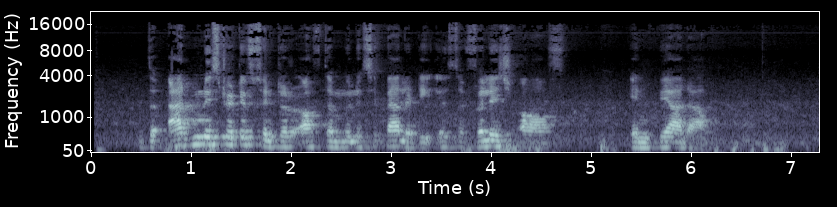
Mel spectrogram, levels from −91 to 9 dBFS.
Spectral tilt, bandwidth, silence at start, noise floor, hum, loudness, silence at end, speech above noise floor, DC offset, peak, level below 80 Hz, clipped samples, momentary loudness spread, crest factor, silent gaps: -5 dB/octave; 16.5 kHz; 0.05 s; -42 dBFS; none; -20 LUFS; 0.35 s; 23 dB; under 0.1%; 0 dBFS; -48 dBFS; under 0.1%; 24 LU; 20 dB; none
